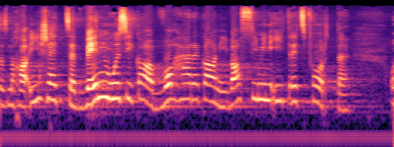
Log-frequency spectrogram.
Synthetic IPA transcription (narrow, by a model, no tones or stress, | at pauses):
ɑsməχɑʔiːʃɛt͡səvɛnmuəsiɡ̥ɑːvoɦæɾəɡ̥ɑːniʋɑsːiminiiːt̪ɾɪt͡spfɔɾt̪ə | ʊ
